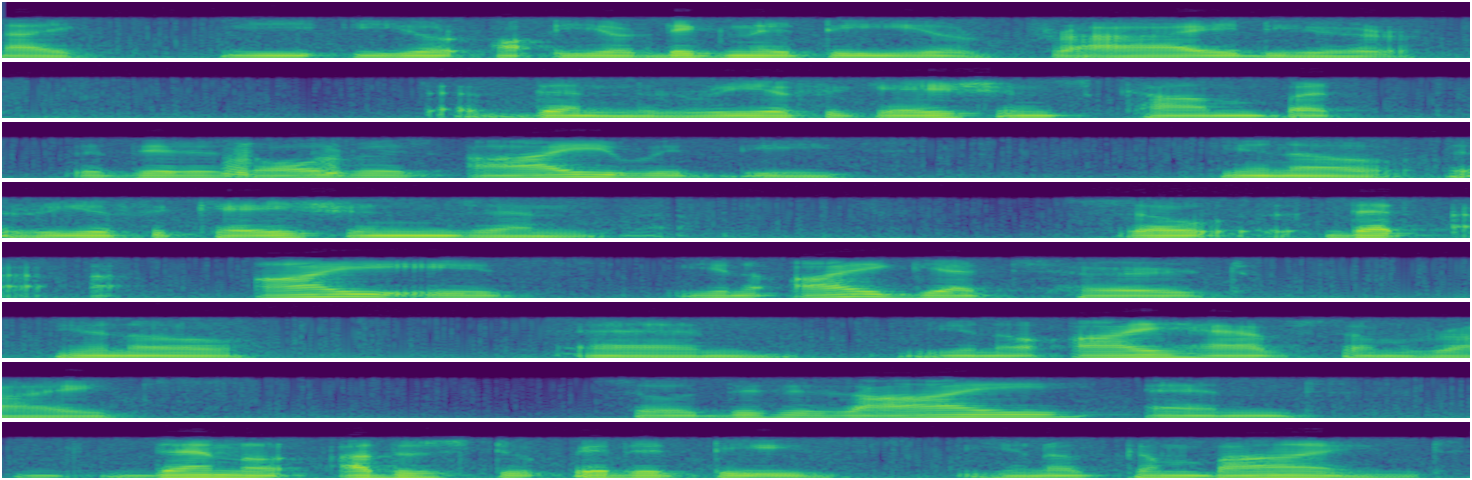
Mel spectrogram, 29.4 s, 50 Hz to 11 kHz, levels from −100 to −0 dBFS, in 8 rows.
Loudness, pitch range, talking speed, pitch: -21 LUFS, 100-110 Hz, 110 wpm, 105 Hz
